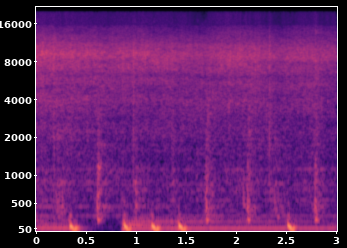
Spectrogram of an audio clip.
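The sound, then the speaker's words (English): Diced onions frying in extra virgin olive oil in a pan, a steady bright sizzle broken by repeated scraping strokes as they are stirred around at a quick, uneven rhythm. “using the same pan with the same heat, let's add in our diced onions and mix them around with the extra virgin olive oil.”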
